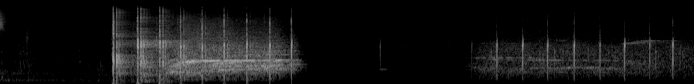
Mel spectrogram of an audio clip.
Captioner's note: audience applauds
